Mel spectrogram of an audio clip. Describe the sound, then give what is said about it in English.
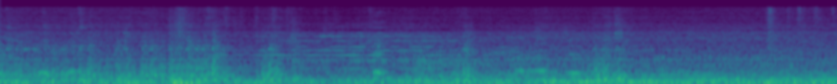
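A studio tour tram rolls steadily along, making a turn as it loops around a lake, its low engine and wheel rumble filling the scene with a few faint clatters, while indistinct voices murmur faintly underneath. “As we make the turn, look to your right, watch the shark.”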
